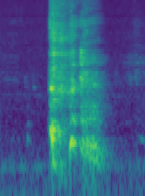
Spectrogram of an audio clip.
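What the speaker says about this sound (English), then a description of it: "I have a cough" A single harsh cough up close, a sharp burst followed by a shorter rasping second push, then quiet.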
